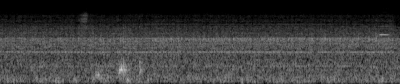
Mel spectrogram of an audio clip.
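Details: JJRC X17 drone after restoration with an adapted arm: steady high whir holding even pitch for four seconds, no rasp, stutter or scraping; motors sound healthy.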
